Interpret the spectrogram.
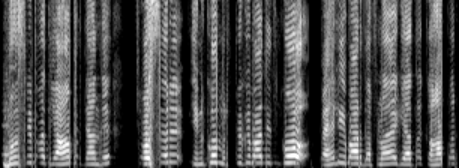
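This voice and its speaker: A woman's voice: high voice, fairly even intonation, normal speed, no room sound, poor audio. A woman teacher giving an exam-prep literature lecture when she speaks English, repeating key points and asking the listener questions.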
